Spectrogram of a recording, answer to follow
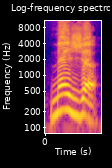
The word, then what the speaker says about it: measure: at all in here it is the closest sound that comes to the sound is the shire like the shh that sound so it's version because it is nothing else but the sheer sound that is vibrated so measure okay now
